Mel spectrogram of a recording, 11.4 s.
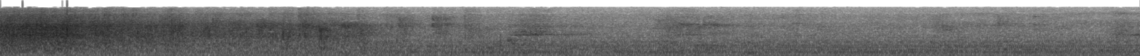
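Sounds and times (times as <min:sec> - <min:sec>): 
audience clapping: 0:00.0 - 0:04.9.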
